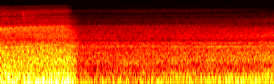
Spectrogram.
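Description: A combine engine sounds muffled and quieter from inside the cab.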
